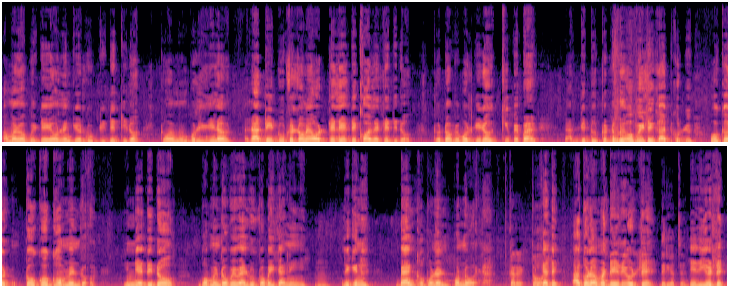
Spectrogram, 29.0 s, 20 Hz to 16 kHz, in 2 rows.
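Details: Adult man born 1988 speaking Bengali, with spastic cerebral palsy from oxygen lack at birth, about 70% motor nerve damage affecting both hands and legs; dysarthria (cerebral palsy).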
